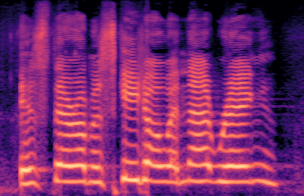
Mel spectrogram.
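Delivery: mock blaring, very loud, high-pitched voice. On a subway, retelling a young man's question about an amber ring, imitating a very loud voice. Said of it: "in a very loud voice".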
